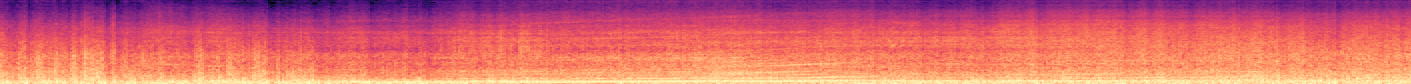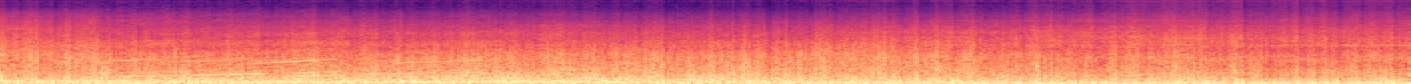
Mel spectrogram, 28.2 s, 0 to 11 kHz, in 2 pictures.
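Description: Kawasaki Z1000's inline-four engine under hard acceleration, its note rising several times as it pulls through the gears, over a steady rush of wind.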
